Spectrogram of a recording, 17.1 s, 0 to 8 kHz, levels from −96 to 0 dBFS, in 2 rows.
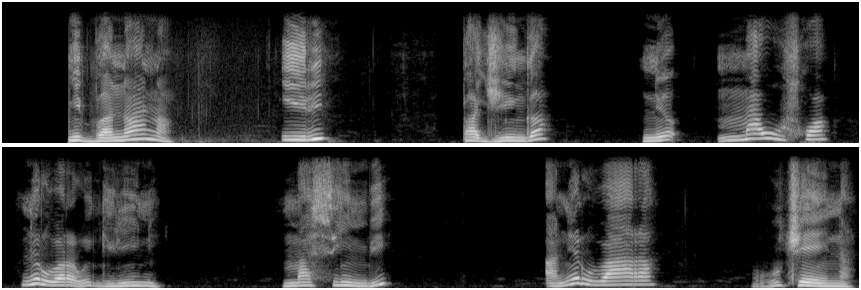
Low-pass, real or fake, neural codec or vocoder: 7.2 kHz; real; none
